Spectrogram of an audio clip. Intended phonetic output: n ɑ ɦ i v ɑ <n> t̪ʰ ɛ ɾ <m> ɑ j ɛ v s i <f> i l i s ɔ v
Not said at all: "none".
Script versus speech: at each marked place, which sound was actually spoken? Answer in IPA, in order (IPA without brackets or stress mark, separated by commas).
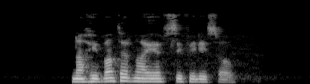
n, n, f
